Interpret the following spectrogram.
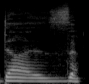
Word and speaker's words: does: And it sounds like it has a Z at the end, does.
